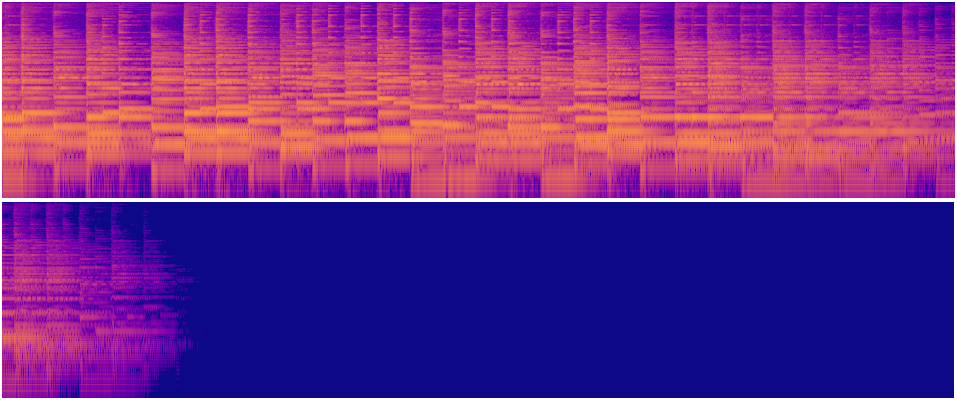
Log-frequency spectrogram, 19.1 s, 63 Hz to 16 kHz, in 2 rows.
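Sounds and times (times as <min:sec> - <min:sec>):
midi ringtone melody: 0:00.0 - 0:09.2.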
